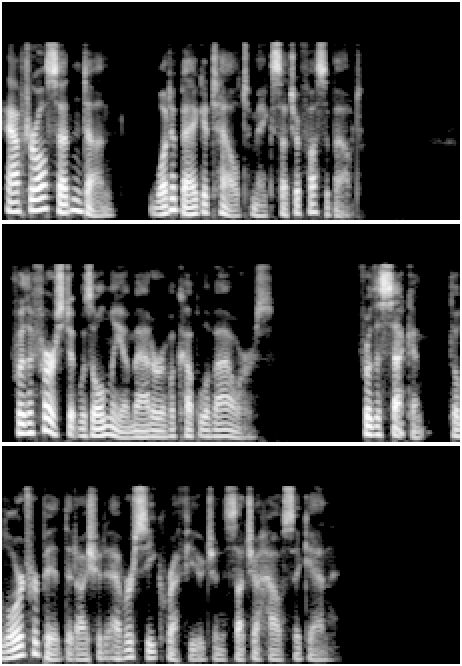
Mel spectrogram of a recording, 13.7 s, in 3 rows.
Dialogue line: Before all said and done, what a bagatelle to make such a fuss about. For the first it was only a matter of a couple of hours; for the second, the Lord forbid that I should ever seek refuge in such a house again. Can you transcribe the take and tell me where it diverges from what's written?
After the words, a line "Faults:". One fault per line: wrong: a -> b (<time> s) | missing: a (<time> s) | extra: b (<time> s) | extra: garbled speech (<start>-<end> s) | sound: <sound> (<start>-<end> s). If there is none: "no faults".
After all said and done, what a bagatelle to make such a fuss about. For the first it was only a matter of a couple of hours; for the second, the Lord forbid that I should ever seek refuge in such a house again.
Faults:
wrong: Before -> After (0.0 s)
